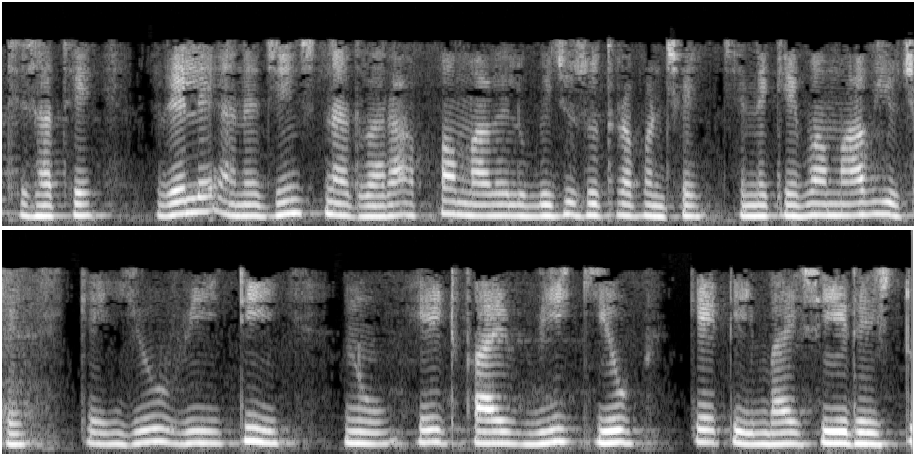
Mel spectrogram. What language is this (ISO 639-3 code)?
guj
